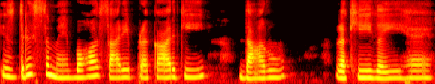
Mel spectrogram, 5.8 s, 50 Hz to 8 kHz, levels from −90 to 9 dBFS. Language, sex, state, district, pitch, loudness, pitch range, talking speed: Hindi, female, Jharkhand, Palamu, 220 Hz, -19 LUFS, 210-245 Hz, 115 wpm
